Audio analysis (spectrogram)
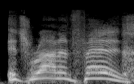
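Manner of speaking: acted-out cry of recognition; excited recognition. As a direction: exclaim it like a thrilled fan spotting celebrities. Attackers recognise the hosts, acted.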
